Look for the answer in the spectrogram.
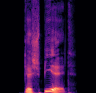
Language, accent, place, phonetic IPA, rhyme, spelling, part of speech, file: German, Germany, Berlin, [ɡəˈʃpiːlt], -iːlt, gespielt, verb, De-gespielt.ogg
- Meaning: past participle of spielen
